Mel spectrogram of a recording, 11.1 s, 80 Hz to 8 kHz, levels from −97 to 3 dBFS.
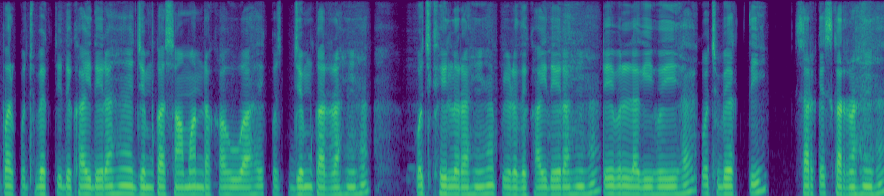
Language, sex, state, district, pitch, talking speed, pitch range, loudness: Hindi, male, Bihar, Darbhanga, 115 Hz, 205 wpm, 110-120 Hz, -26 LUFS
